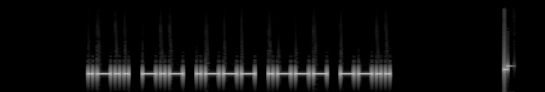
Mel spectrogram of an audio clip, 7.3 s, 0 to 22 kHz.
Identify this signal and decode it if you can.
Morse code, heard as a keyed tone, about 20 wpm, 700 Hz. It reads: LKJJZ
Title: Code Groups - 5 Letters - 20wpm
